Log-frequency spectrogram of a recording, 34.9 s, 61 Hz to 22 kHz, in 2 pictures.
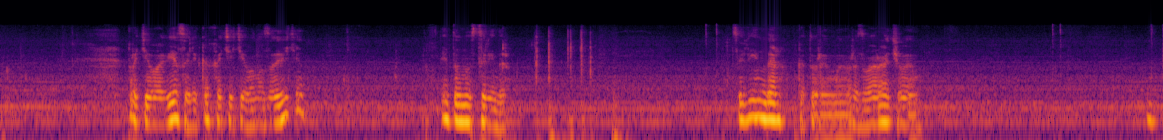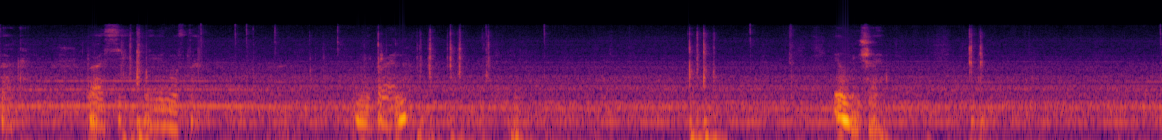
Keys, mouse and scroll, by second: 1.0 scroll down 3, 1.6-3.3 scroll up 1, 8.6 shift+a, 15.8-20.2 drag, 20.9 click, 21.5-23.7 middle drag, 23.7 ctrl+z, 24.2 ctrl+z, 25.6-28.6 drag.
